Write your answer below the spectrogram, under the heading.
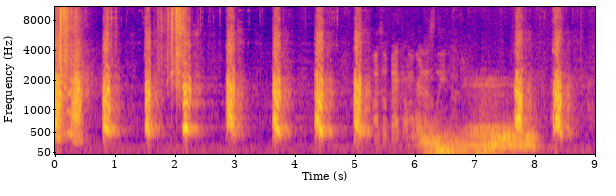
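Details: German Shepherd named Justyce on his first day of bite work training, giving loud repeated barks at an irregular pace; a burst of low rumbling noise interrupts midway before barking resumes.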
